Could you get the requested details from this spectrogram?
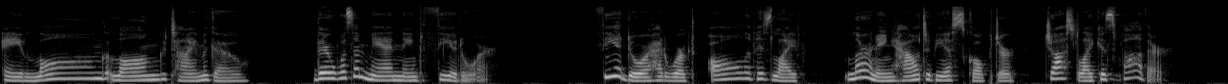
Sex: female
